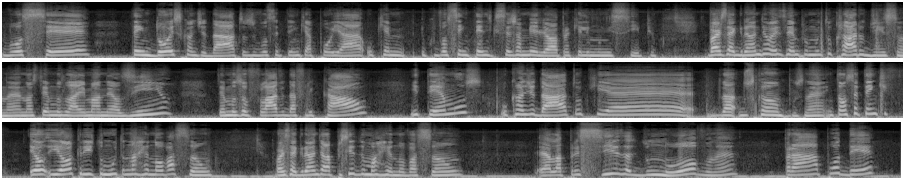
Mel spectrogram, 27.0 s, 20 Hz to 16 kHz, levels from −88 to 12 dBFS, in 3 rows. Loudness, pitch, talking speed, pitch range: -19 LUFS, 235 Hz, 165 wpm, 210-265 Hz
